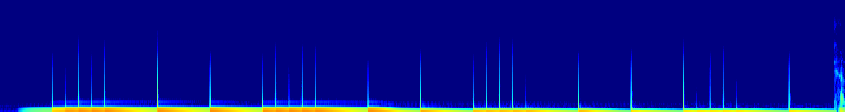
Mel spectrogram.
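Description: Basic bass drum sound patched on a modular synthesizer with Grids triggering and Ripples shaping the volume: a steady low tone pulses in repeated decaying hits with sharp clicks, its pitch dropping partway through, loud and alone.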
